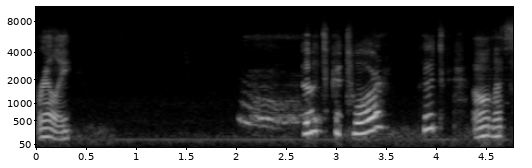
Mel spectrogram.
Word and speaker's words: haute couture: Haute couture?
